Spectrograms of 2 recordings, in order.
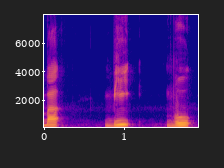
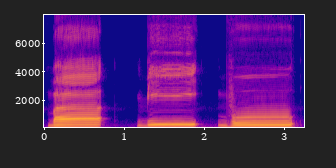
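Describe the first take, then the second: First: The vowels are kept short. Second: The vowels are stretched out long. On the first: "जब हम पड़ी हरकत पढ़ते हैं" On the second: "कड़ी हरकत में खींच कर पढ़ना होता है"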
